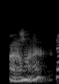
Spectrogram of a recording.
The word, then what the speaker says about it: Anohana: wanted to talk about Anohana, the flower we saw that day. – Mm-hmm. – Am I saying that right? – Uh, yeah, yeah, Anohana, yeah.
